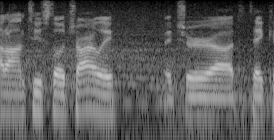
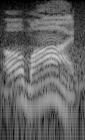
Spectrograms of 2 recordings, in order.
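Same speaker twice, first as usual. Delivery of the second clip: surprised; 6 semitones higher, 4 dB louder than usual. Real, not acted. Lap car blocks the leaders.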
